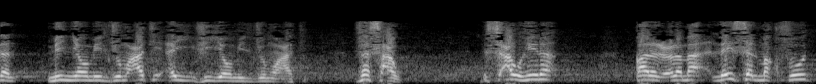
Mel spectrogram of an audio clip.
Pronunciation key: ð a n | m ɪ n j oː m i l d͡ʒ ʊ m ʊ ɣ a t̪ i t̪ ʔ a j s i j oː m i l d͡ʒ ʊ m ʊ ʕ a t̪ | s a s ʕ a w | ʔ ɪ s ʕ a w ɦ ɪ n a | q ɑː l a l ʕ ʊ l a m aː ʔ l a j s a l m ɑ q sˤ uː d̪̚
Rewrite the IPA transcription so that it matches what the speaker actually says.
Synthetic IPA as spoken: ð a n | m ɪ n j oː m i l d͡ʒ ʊ m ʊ ʕ a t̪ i ʔ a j f i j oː m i l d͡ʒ ʊ m ʊ ʕ a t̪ | f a s ʕ a w | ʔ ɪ s ʕ a w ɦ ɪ n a | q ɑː l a l ʕ ʊ l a m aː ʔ l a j s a l m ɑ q sˤ uː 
